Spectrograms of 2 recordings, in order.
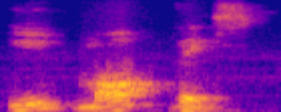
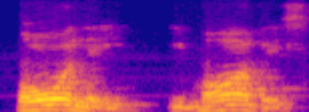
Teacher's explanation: o E é a vogal, o I é a semivogal, então ele desce, ele é decrescente. Esse tipo de palavra não tem dupla pronúncia. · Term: ditongo decrescente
